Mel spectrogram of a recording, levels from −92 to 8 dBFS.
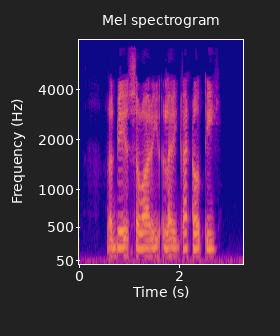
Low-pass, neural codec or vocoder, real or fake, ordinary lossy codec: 7.2 kHz; autoencoder, 22.05 kHz, a latent of 192 numbers a frame, VITS, trained on many speakers; fake; MP3, 32 kbps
